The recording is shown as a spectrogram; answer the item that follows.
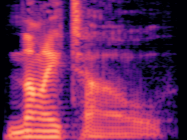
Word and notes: night owl: British English

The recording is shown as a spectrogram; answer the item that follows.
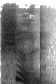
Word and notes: should: British English

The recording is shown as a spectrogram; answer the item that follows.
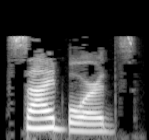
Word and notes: sideboards: British English

